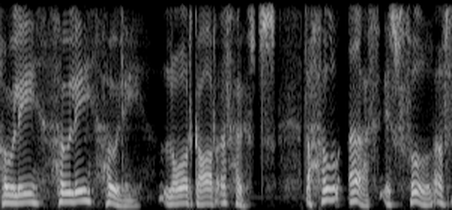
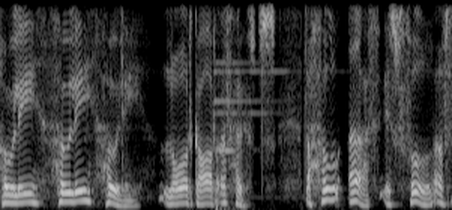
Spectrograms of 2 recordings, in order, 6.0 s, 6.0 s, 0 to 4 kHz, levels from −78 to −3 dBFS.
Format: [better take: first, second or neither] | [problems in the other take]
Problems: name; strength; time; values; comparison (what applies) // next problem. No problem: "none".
first | background sound (Bell); 18 dB below the speech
